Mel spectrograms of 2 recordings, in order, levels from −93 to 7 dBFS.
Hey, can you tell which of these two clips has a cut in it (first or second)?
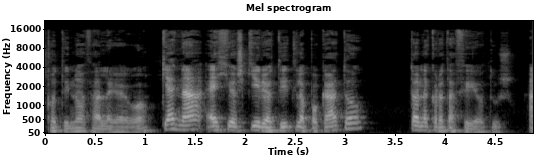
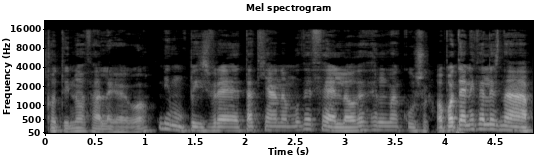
second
